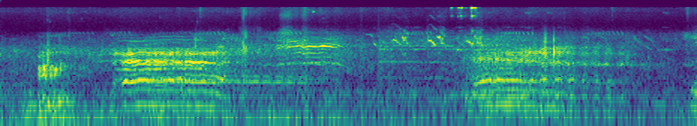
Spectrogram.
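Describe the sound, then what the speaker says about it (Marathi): Sheep and goats bleat nearby in a few drawn-out, wavering calls separated by short pauses. "ब्लॅक कलरची शेळी पण आहे ओरडत आहेत"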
